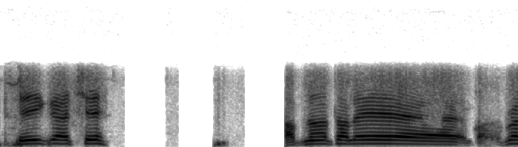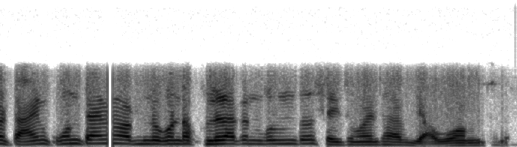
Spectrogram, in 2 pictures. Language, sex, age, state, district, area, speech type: Bengali, male, 45-60, West Bengal, Hooghly, rural, conversation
